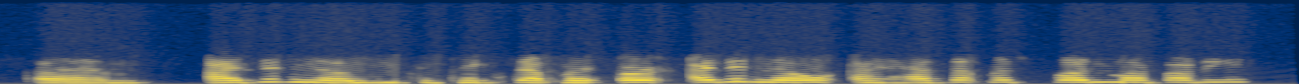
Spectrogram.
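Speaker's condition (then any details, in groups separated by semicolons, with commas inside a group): ALS; probable category at diagnosis, first symptoms in hand, diagnosed at 27 after 18 months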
